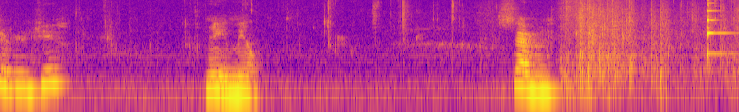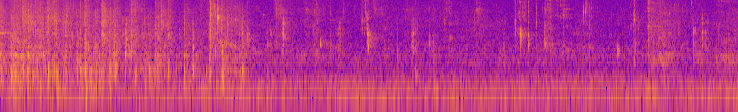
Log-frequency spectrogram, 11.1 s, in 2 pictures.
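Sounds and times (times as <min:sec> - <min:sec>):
tortilla chips crunching: 0:04.2 - 0:08.8.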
